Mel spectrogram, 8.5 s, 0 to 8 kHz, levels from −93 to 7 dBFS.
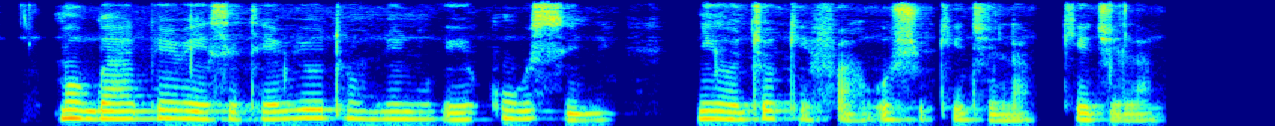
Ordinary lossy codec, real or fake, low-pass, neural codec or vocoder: Opus, 32 kbps; real; 7.2 kHz; none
